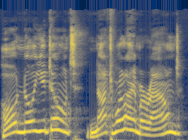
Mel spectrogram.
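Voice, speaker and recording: A man's voice: a little high, very animated, normal speed, pitched above the performer's own voice. A man voicing a proud, grumpy little wee man from a children's storybook, indignant and quaintly old-fashioned in his phrasing. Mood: furious.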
